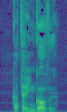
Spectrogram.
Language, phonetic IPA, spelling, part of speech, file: Polish, [ˌkatɛrʲĩŋˈɡɔvɨ], cateringowy, adjective, Pl-cateringowy.ogg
